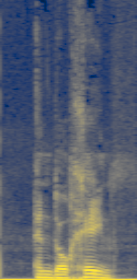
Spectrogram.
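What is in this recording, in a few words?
"endogeen", Dutch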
